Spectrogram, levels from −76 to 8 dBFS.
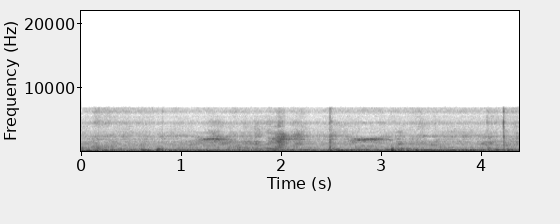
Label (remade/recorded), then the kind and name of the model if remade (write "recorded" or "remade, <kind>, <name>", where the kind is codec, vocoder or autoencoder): remade, codec, SNAC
